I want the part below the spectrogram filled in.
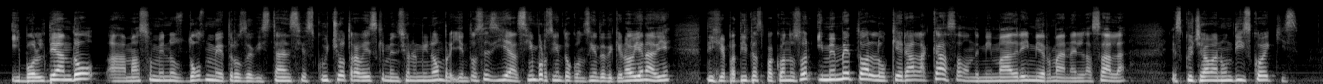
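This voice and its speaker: Speaking very fast, a man has a high pitch and a dark, mellow tone. His pitch varies in an ordinary way. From Mexico, Aguascalientes. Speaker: radio announcer. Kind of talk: interview, personal anecdote.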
